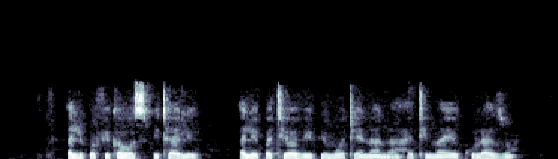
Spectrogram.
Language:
Swahili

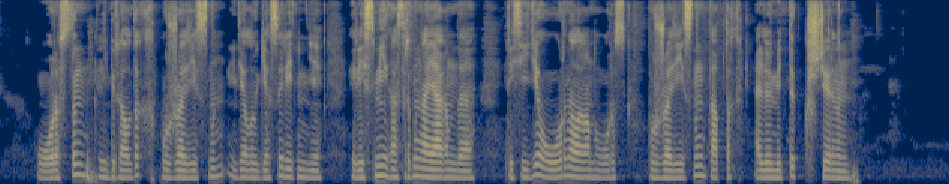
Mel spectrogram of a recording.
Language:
Kazakh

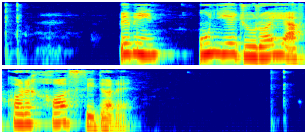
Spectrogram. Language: Persian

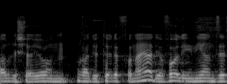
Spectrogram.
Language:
Hebrew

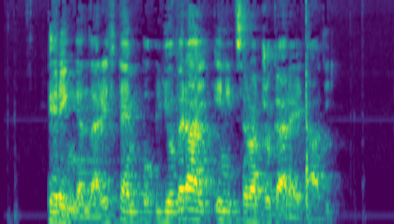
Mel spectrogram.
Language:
Italian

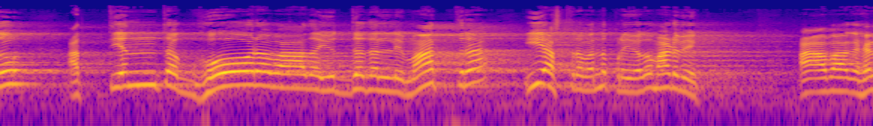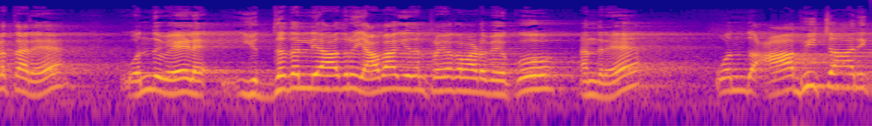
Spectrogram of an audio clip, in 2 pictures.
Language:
Kannada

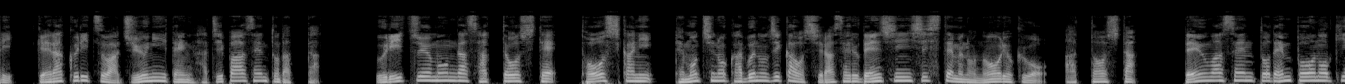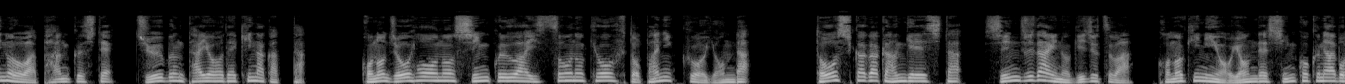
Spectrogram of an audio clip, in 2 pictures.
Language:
Japanese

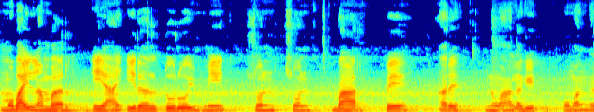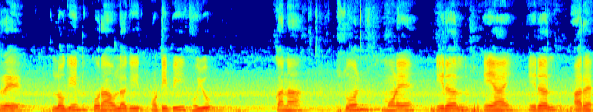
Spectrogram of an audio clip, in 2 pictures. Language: Santali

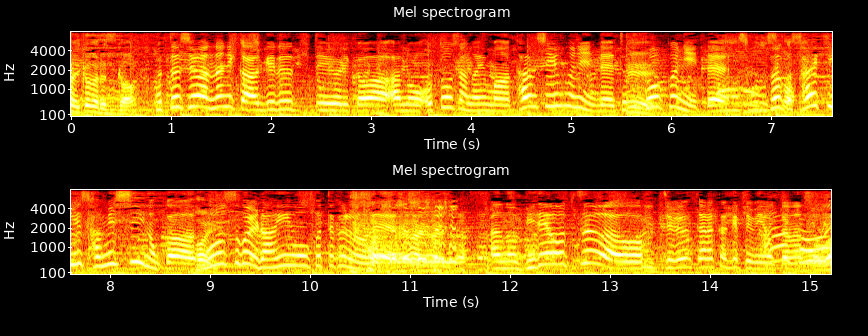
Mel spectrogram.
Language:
Japanese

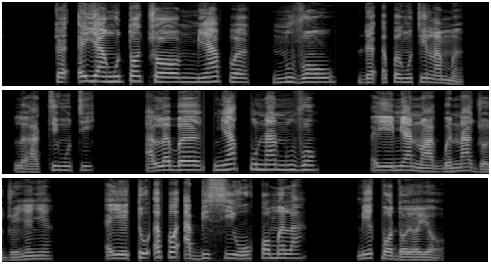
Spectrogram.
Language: Ewe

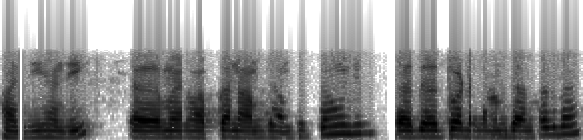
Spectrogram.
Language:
Punjabi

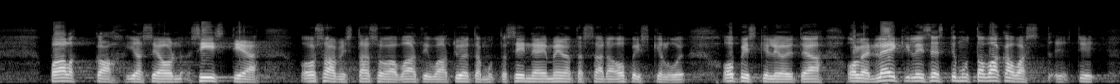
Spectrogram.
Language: Finnish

